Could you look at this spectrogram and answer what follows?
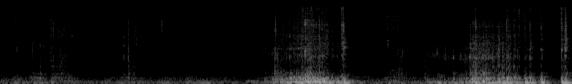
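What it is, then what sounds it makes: Dry soap bar being shaved. A flat, solid, pale beige bar of dry soap, held in one hand over a pile of soap shavings, is shaved and scraped with a small metal utility blade in rapid repeated strokes, curling off thin flakes. The strokes make a dull, low, crumbly scraping that swells into louder, rougher bursts partway through and again near the end, with brief bright crackles.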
